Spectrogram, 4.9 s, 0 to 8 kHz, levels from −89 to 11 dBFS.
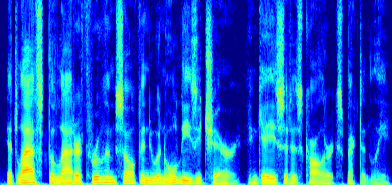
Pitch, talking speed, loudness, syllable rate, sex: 95 Hz, 210 wpm, -21 LUFS, 5.5 syllables/s, male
